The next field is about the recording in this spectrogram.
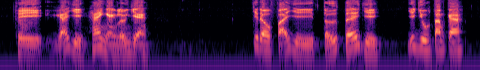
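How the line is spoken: Cold wry laugh. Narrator (Vietnamese): Trương Thúy Sơn cười nhạt

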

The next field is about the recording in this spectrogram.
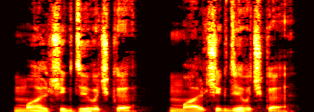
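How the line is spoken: Stern mother. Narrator (Russian): мама строго произнесла

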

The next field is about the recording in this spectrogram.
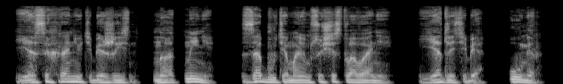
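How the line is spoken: Whispered. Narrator (Russian): прошептал

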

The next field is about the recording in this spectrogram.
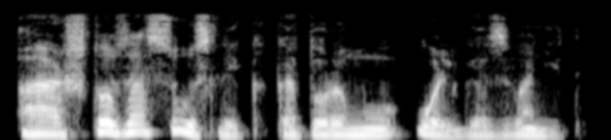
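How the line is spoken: Plain. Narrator (Russian): спросила она

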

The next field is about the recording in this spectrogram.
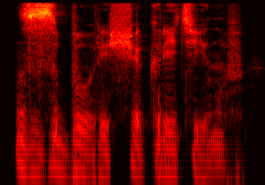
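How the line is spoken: Grumbled. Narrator (Russian): проворчал канадец

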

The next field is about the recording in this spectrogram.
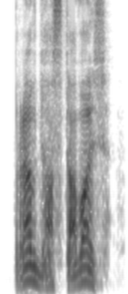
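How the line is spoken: Deep bass voice. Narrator (Russian): пробасил Абрек

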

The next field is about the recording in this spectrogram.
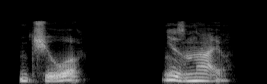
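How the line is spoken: Sighing. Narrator (Russian): вздохнул я

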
